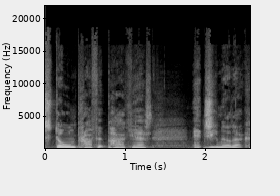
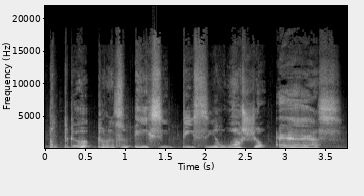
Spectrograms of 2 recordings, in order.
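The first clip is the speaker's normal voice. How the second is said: much higher hyped rally cry; hype man; 7 semitones higher than usual. Acted. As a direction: pump up the crowd like a hype man. Hype coach shouting.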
